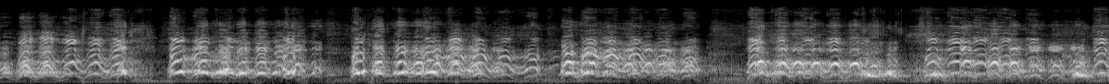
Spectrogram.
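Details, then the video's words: Dogo Argentino confronting two street dogs, a rapid run of loud, harsh barks in bursts with brief pauses, several dogs overlapping in a busy exchange. "Dogo Argentino vs two street dogs"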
